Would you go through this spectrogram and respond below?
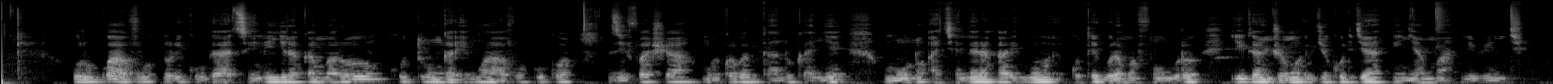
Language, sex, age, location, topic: Kinyarwanda, male, 25-35, Kigali, agriculture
